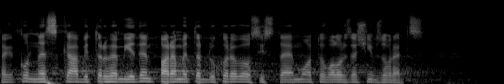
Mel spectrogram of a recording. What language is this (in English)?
Czech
